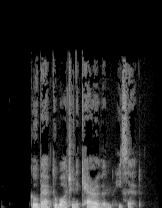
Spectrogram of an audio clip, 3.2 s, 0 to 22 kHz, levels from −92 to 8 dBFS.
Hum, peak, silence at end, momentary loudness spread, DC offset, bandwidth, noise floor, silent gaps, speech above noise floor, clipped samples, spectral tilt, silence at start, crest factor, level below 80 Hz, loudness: none; -2 dBFS; 0.55 s; 10 LU; under 0.1%; 17 kHz; -81 dBFS; none; 62 dB; under 0.1%; -5 dB/octave; 0.6 s; 18 dB; -56 dBFS; -20 LUFS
